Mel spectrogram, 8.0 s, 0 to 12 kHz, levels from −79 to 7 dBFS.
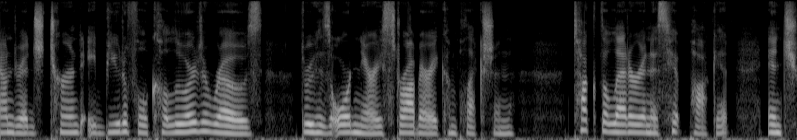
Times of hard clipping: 4.07-4.11, 5.83

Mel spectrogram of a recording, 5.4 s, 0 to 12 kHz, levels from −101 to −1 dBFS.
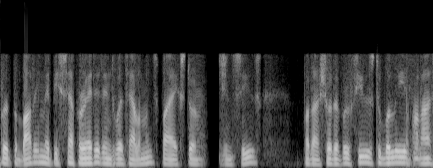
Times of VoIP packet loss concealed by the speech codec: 2.46-2.77, 5.05-5.38

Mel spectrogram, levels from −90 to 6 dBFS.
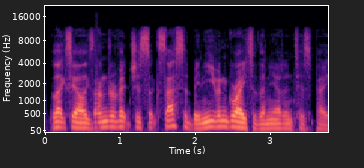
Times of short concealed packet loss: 0.63-0.71, 1.95-2.02

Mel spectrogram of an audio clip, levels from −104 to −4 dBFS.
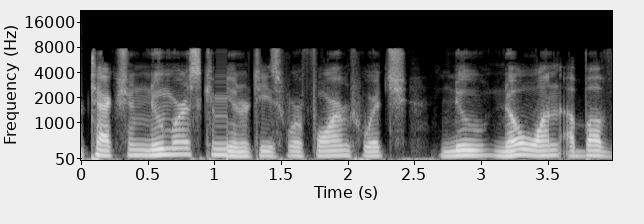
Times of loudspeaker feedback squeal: none

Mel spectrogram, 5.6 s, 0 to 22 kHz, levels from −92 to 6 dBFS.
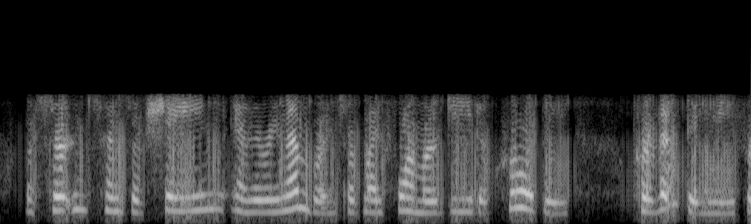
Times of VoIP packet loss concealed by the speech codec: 4.98-5.07

